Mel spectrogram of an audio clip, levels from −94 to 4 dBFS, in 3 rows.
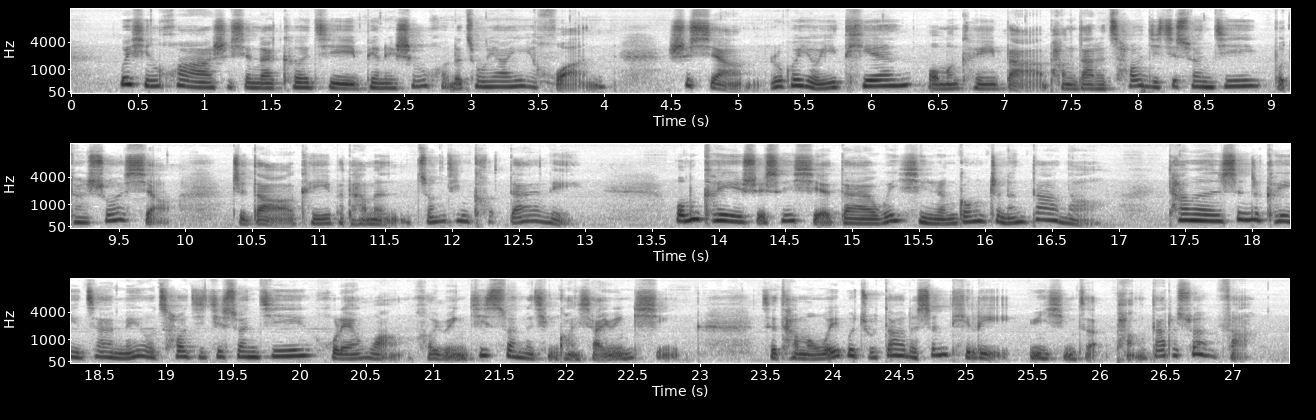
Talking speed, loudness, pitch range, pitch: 250 characters per minute, -25 LUFS, 170-230 Hz, 205 Hz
